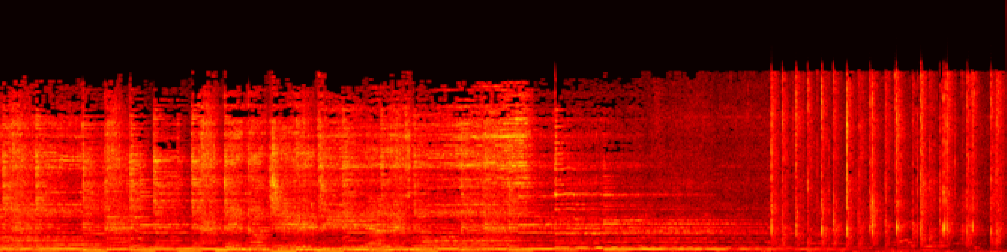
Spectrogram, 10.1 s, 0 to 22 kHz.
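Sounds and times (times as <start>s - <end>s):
instrumental pop backing track: 0.0s - 9.1s.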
